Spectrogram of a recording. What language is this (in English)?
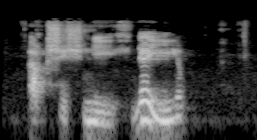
Kabyle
